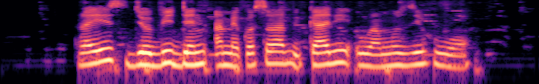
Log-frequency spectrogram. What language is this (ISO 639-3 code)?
swa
